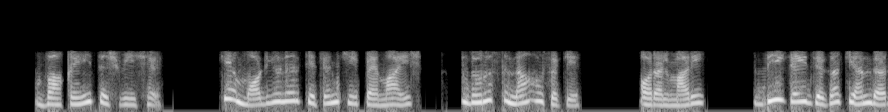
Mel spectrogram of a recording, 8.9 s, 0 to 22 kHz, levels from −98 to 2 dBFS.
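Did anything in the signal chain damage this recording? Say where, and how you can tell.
Yes, at the codec stage, and it runs through the whole speech clip. The spectrum stops dead at about 3.8 kHz, and the speech has the muffled, gargly texture of the RealAudio 14.4 codec applied heavily. The damage fits a bitrate of around 8 kbit/s. At that rate the encoder discards everything above a narrow telephone-like band and rebuilds the rest from a coarse model.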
